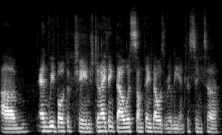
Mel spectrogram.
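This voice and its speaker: A man's voice: mid-range voice, little pitch movement, a little fast. A man, a stage actor, talking casually in an interview, hesitantly searching for his words.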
